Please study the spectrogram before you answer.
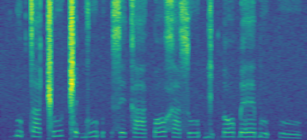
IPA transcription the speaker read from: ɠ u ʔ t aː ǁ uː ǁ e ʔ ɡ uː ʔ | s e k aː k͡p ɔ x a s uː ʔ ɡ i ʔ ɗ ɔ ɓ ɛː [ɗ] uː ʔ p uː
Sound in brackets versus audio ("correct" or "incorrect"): incorrect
